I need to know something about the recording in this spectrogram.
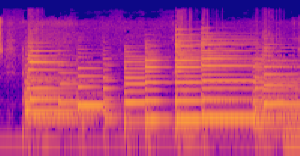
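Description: Digital stage piano played with a piano sound: a series of sustained chords struck one after another, about one every half second.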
